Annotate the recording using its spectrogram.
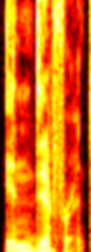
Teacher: Indifferent stresses its second syllable on I. And semantically it's doing important work in the sentence.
